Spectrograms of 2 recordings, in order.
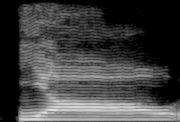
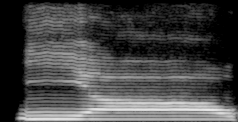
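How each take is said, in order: First: It is said quickly, vowels blended together. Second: It is said slowly, vowels kept apart.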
